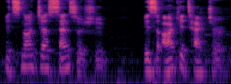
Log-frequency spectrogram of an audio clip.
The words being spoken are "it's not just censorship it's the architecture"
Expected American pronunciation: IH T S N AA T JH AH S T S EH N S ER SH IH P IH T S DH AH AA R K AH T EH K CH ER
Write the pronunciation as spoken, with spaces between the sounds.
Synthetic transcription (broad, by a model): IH T S N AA T JH AH S T S EH N S ER SH IH P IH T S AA R K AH T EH K CH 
